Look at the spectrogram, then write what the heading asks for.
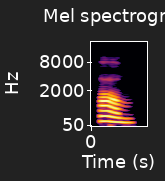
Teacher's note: মিম উচ্চারিত হয় ঠোঁটের বাইরের বা শুষ্ক অংশ থেকে।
